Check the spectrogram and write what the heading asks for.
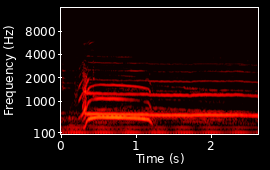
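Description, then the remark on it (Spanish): A person imitates a wolf howl with their voice while telling a scary story: one sustained, rising then steady tone lasting about a second, clear, followed by quiet background. “Y damos un aullido de lobo.”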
